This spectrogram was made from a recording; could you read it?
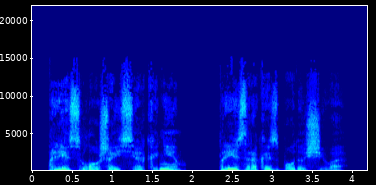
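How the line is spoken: Wheezing creature. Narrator (Russian): прохрипело существо

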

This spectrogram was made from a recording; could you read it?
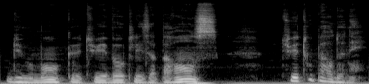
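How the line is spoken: Muttered through teeth. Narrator (French): murmura Madame Brice entre ses dents

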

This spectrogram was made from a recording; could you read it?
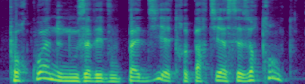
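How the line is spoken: Plain. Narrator (French): demanda Davenport

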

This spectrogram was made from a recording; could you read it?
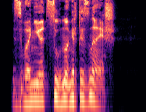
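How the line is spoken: Barked shout. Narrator (Russian): рявкнул Игнат

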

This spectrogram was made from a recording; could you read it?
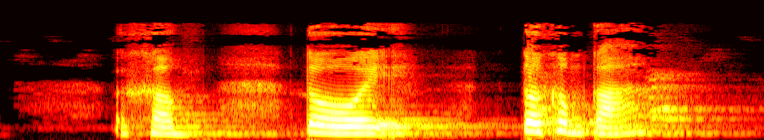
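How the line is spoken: Trembling denial. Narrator (Vietnamese): Bị nói trúng tim đen, Hạng Vấn Hàm toàn thân run rẩy

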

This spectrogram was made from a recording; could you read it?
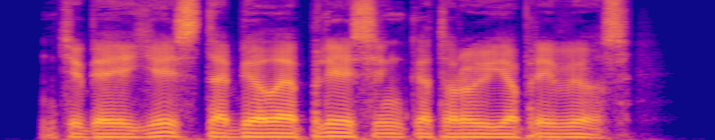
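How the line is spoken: Quiet doubtful question. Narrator (Russian): тихо спросил Иван у лекаря, не надеясь, впрочем, на положительный ответ

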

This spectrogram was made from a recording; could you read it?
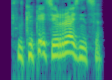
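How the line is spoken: Yelling. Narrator (Russian): заорал Вал

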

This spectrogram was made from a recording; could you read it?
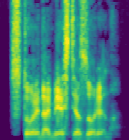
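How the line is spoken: Growling. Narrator (Russian): прорычал Воронов

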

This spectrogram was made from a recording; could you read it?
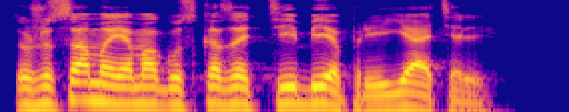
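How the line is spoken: Barking. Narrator (Russian): рявкнул я

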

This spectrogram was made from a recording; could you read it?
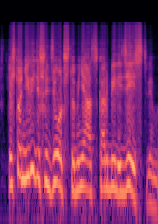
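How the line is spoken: Yell. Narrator (Russian): заорал Бенни

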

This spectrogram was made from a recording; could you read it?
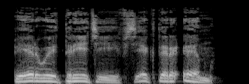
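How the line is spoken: Quiet, over radio. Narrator (Russian): негромко бросил в рацию майор Караев

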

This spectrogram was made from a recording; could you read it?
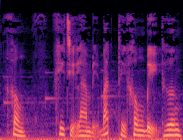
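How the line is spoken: Choked-up voice. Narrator (Vietnamese): Đường Tam liền tiến lên với giọng nghẹn ngào

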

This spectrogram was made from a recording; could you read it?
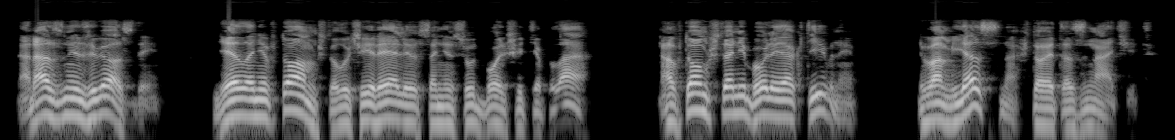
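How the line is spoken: Grumbling tone. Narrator (Russian): Он говорил ворчливым тоном

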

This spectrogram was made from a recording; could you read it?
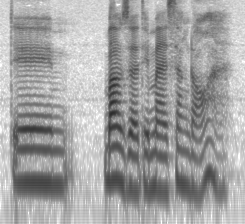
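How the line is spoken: Hesitant stammered question. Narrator (Vietnamese): Nhìn vẻ mặt tiếc nuối của bà, cô ấp úng rồi hỏi

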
